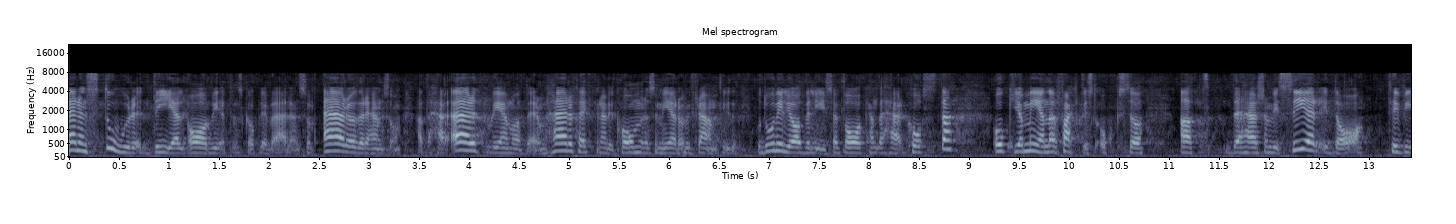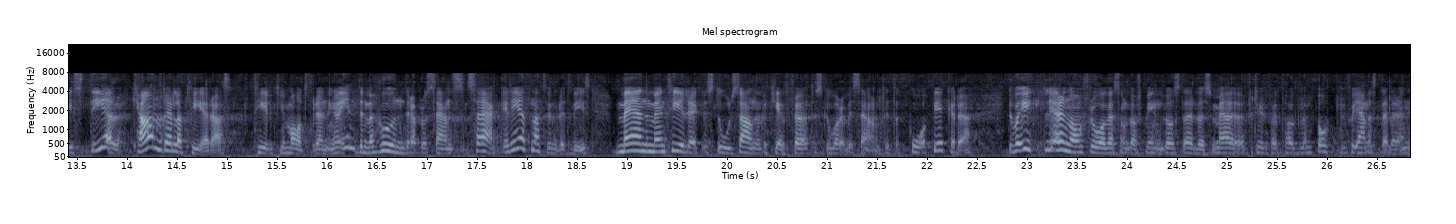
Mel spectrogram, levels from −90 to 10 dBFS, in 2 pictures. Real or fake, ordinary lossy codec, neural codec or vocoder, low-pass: fake; none; codec, 16 kHz, 4.8 kbps, FACodec; none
